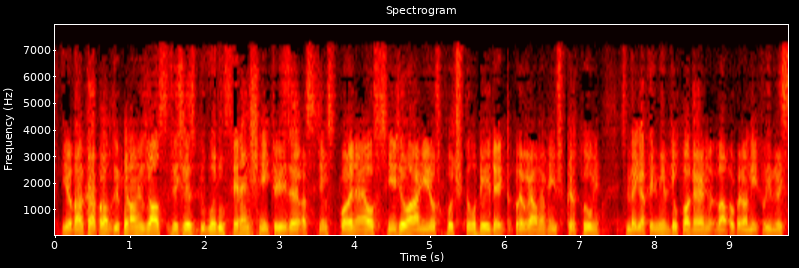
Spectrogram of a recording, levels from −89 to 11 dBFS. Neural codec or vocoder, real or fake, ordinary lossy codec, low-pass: codec, 16 kHz, 0.5 kbps, FreqCodec, larger model; fake; MP3, 32 kbps; 7.2 kHz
